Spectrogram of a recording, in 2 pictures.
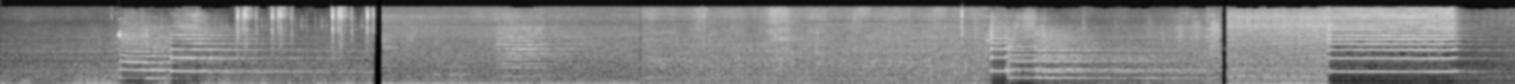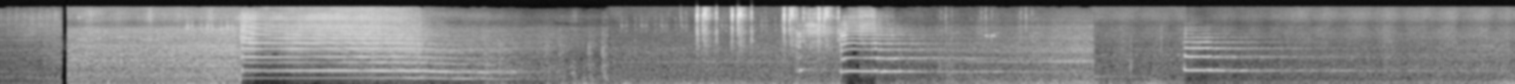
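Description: A train horn blares loudly, several times.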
